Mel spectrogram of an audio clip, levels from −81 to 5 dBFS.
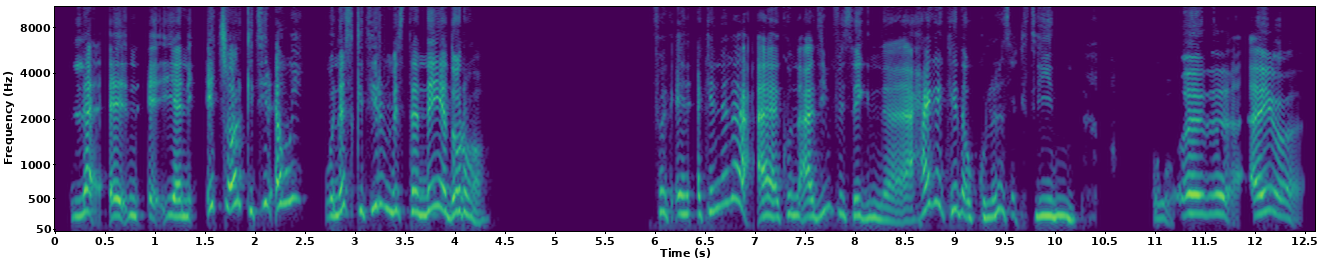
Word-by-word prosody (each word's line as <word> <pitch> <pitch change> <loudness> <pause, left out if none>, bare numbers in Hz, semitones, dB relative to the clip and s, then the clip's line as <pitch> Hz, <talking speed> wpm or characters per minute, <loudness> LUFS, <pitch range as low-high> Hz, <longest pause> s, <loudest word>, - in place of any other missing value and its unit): لأ، 245 +7 +2 0.2
آ - - +2 0.4
آ - - +4
يعني 240 -2 +1
HR 400 0 +3
كتير 405 +7 -3
أوي 470 +5 +1 0.2
وناس 290 - 0
كتير 345 +5 -2
مستنية 315 +2 +3
دورها. 270 - -1 1.6
فك 305 -1 -6
أكننا 280 - -2 0.3
آآ 235 -1 +5
كُنا 260 +3 -4
قاعدين 240 +10 +1
في 290 -7 -8
سجن 220 -4 -3 0.3
حاجة 415 - +2
كده 320 -5 -3
وكلنا 230 +7 -3
ساكتين 245 -5 0 0.7
و 215 +1 -14 0.2
آآ 280 -1 +4 0.2
أيوه 280 -7 +1
275 Hz, 120 wpm, -22 LUFS, 240-325 Hz, 1.6 s, آآ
